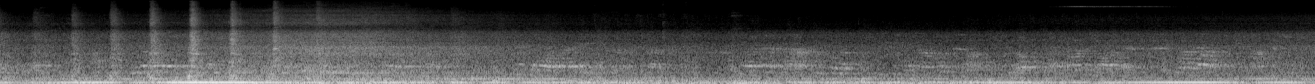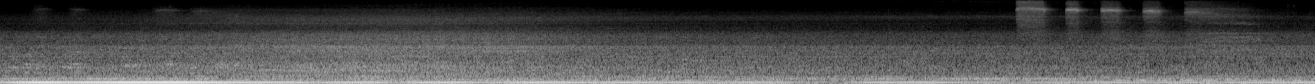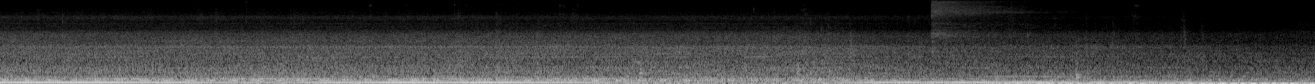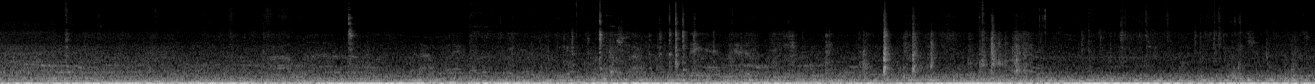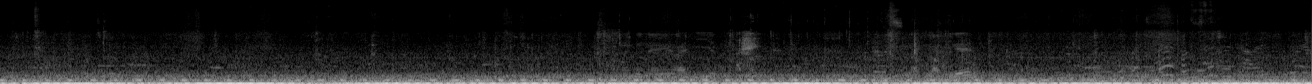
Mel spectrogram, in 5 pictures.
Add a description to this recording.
At the train station platform, Train arrives at the station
